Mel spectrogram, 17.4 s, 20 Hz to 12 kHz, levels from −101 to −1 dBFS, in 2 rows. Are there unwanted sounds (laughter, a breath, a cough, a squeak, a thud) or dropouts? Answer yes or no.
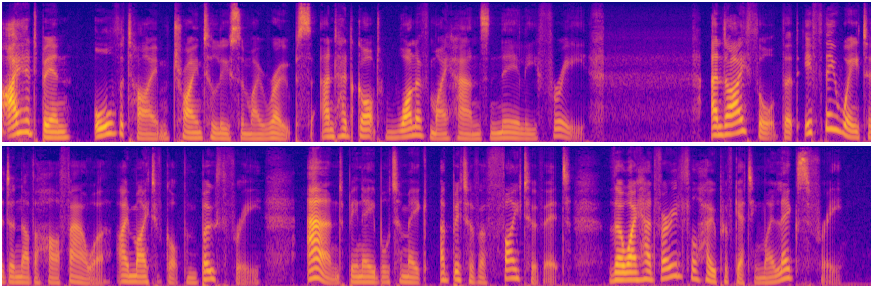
no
